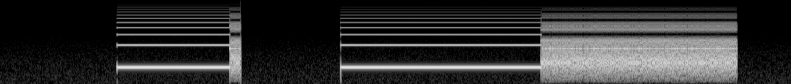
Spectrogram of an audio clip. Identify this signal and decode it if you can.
ZX Spectrum tape loading, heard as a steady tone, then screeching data.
